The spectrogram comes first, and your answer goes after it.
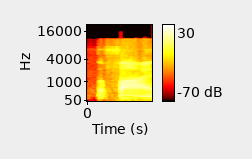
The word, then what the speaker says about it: phi: Now, like I said, the phi, that's how that's pronounced, it's a Greek letter phi, or the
